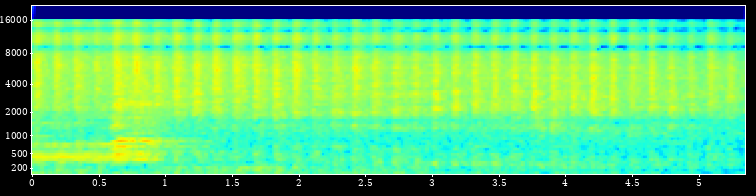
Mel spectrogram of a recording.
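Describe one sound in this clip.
Railway cars rumble and clatter along the tracks.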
